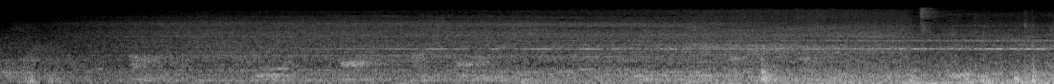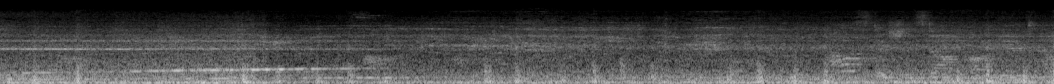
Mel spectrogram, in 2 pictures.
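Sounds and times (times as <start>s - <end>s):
train rumble: 0.0s - 21.0s
train whine rising in pitch: 3.4s - 14.8s.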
